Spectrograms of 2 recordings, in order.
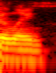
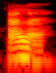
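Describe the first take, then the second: First: The name is said with an American pronunciation. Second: The name is said with a Cajun pronunciation. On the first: This is how Americans say the name. "to Americans, it would be Elaine" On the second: This is how Cajuns say the name. "Or if you're a Kunas, it would be called Alain"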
